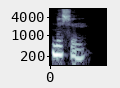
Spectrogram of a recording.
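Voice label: "adopt", US English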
